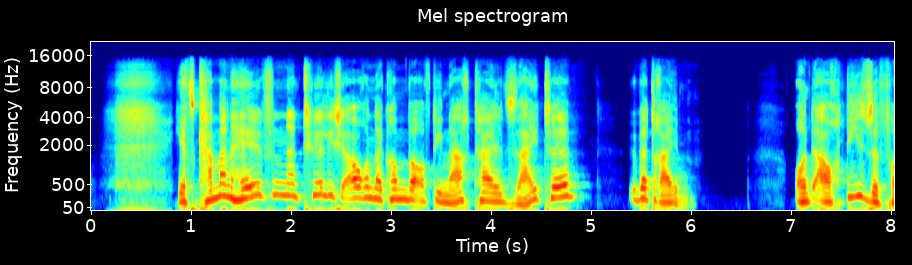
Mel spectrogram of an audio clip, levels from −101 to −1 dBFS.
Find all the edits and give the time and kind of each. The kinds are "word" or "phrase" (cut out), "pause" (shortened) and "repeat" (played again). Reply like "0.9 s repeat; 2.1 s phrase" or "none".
none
